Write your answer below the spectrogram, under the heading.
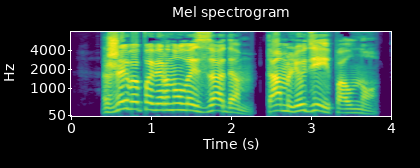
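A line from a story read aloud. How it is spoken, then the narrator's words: Nurse yelling. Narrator (Russian): Медсестра орала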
